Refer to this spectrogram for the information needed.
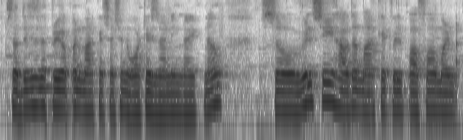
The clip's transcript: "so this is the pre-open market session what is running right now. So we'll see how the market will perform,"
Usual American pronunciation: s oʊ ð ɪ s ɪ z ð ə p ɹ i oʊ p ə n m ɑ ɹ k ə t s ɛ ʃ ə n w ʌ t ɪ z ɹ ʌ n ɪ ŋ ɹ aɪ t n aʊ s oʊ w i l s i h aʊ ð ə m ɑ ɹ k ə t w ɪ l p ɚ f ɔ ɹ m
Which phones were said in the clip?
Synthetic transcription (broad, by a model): s oʊ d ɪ s ɪ z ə p ɹ i oʊ p ə n m ɑ ɹ k ə t s ɛ ʃ ə n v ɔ t ɪ z ɹ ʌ n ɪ ŋ ɹ aɪ t n aʊ s oʊ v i l s i h aʊ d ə m ɑ ɹ k ə t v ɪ l p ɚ f ɔ ɹ m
